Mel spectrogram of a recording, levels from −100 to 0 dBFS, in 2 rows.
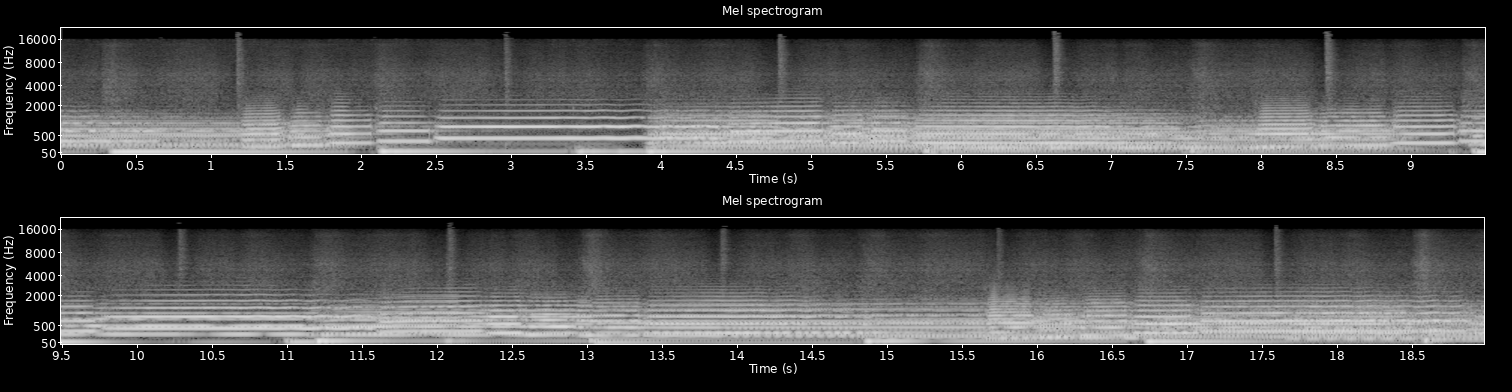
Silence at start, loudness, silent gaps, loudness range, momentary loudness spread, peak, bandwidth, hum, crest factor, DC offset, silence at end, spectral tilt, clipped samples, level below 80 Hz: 0 s; -19 LUFS; none; 3 LU; 4 LU; -4 dBFS; 16 kHz; none; 14 dB; under 0.1%; 0 s; -8 dB/octave; under 0.1%; -32 dBFS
